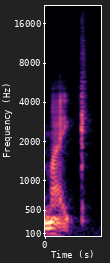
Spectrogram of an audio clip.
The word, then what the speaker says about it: mic: word pronounced kelt and Mike is the short word for microphone is pronounced mik okay so anyways you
